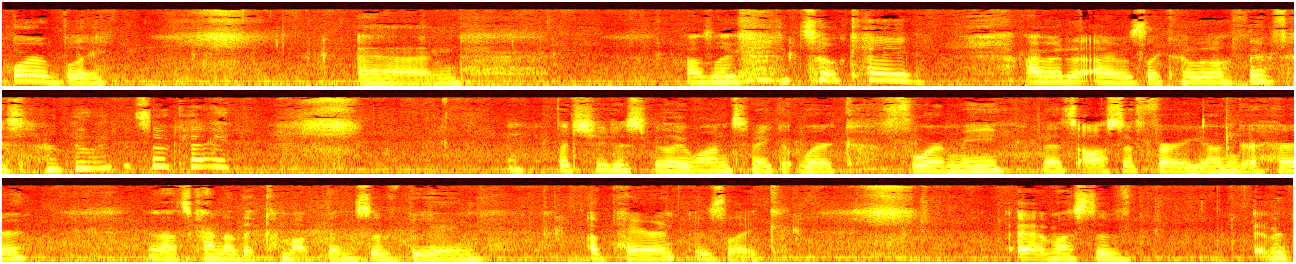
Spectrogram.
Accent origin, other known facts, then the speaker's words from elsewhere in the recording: California, United States; moved away; the family that I grew up with in California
